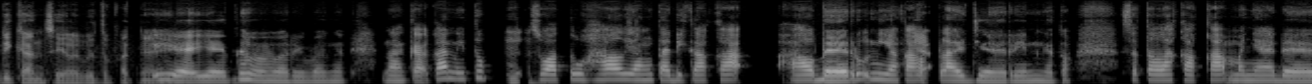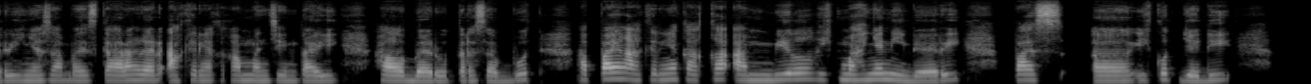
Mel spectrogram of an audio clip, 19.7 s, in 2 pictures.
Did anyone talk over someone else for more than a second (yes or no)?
no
